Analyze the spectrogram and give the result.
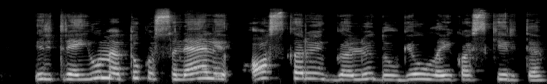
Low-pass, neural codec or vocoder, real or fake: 14.4 kHz; none; real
